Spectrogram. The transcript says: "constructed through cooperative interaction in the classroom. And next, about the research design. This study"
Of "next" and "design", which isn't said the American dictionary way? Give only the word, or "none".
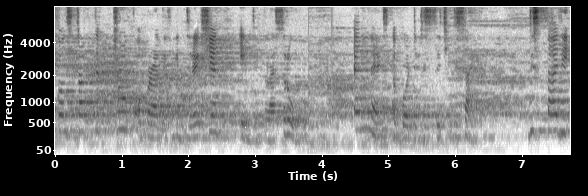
design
